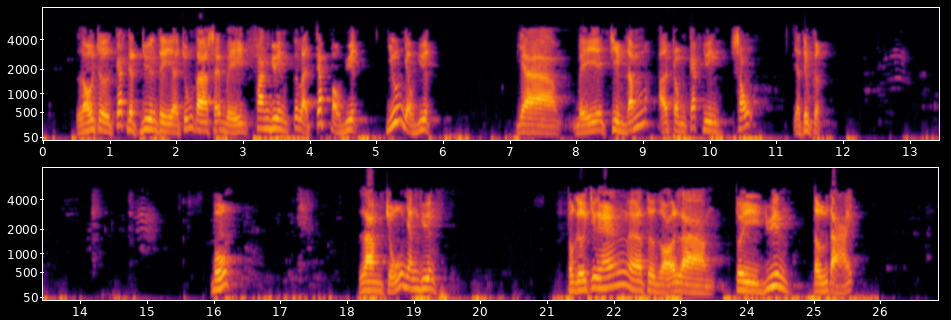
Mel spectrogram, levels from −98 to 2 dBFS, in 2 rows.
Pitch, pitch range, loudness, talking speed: 155 Hz, 135-195 Hz, -19 LUFS, 105 wpm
